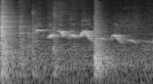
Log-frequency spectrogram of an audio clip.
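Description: A person whistling several short sliding notes. A sharp hit comes at the very start and another about halfway through; the first is the loudest sound.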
